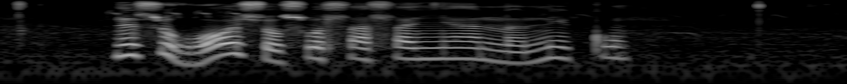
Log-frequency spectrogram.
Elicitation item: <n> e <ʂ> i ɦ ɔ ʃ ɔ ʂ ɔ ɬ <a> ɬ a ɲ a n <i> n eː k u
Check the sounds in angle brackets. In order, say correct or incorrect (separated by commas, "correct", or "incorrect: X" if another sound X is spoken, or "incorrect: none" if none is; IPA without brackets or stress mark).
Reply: correct, correct, correct, incorrect: a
